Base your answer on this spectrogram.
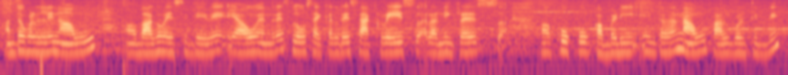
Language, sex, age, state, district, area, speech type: Kannada, female, 18-30, Karnataka, Bellary, rural, spontaneous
